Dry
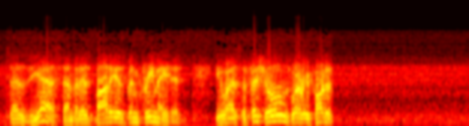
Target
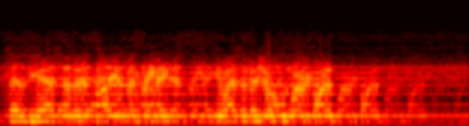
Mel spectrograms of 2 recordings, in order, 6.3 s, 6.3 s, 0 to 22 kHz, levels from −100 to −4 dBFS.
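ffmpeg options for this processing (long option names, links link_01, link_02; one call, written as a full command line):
ffmpeg -i in.wav -filter_complex "[0:a]afftfilt=real='re':imag='-im':win_size=2048:overlap=0.75,afftfilt=real='hypot(re,im)*cos(PI*b)':imag='0':win_size=1024:overlap=0.75,alimiter=level_in=2dB:limit=-24dB:level=0:latency=1:release=182,volume=-2dB,adynamicequalizer=threshold=0.00178:dfrequency=1600:dqfactor=3.7:tfrequency=1600:tqfactor=3.7:attack=5:release=100:ratio=0.375:range=1.5:mode=boostabove:tftype=bell,asplit=2[link_01][link_02];[link_02]adelay=624,lowpass=frequency=850:poles=1,volume=-5dB,asplit=2[link_03][link_04];[link_04]adelay=624,lowpass=frequency=850:poles=1,volume=0.33,asplit=2[link_05][link_06];[link_06]adelay=624,lowpass=frequency=850:poles=1,volume=0.33,asplit=2[link_07][link_08];[link_08]adelay=624,lowpass=frequency=850:poles=1,volume=0.33[link_09];[link_03][link_05][link_07][link_09]amix=inputs=4:normalize=0[link_10];[link_01][link_10]amix=inputs=2:normalize=0" out.wav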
